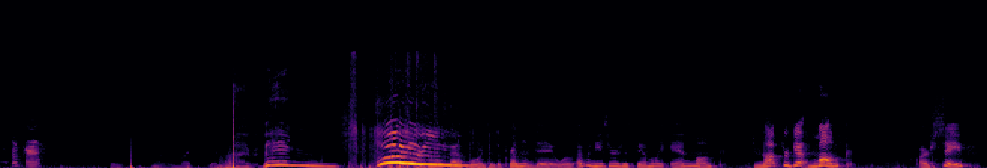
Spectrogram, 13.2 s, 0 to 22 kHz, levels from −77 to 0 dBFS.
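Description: Nothing is technically wrong with the audio.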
